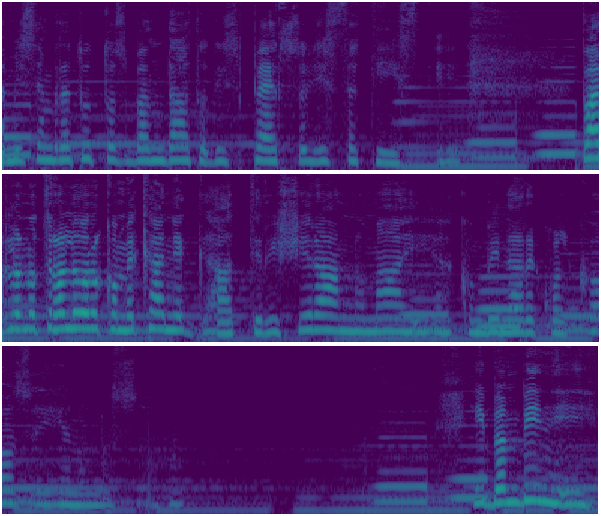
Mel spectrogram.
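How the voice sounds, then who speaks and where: A woman's voice: a little high, lightly acted. A woman playing an earnest, disoriented young wartime woman, declaiming plaintively and emphatically in a theatrical monologue. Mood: bewildered. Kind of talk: theatrical monologue set to music. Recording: stage monologue with music behind.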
